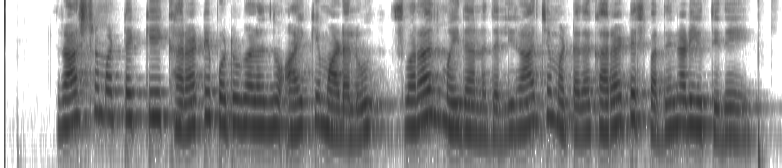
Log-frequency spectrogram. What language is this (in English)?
Kannada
